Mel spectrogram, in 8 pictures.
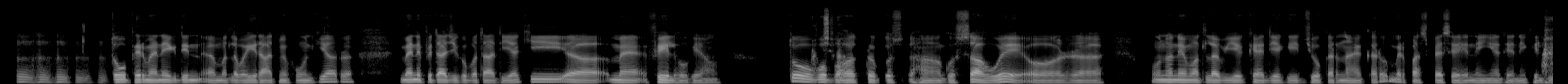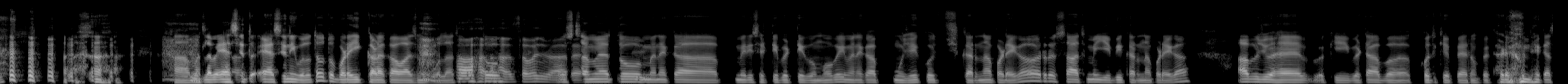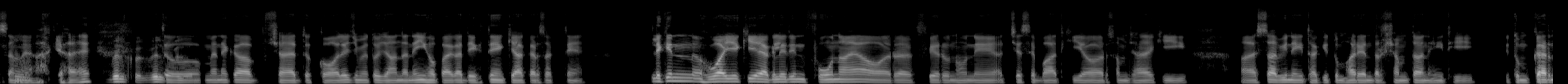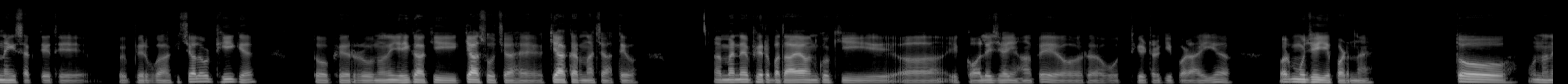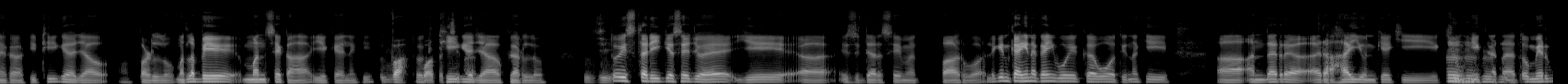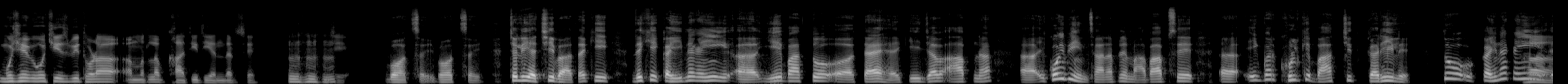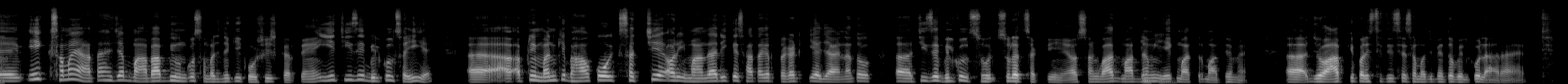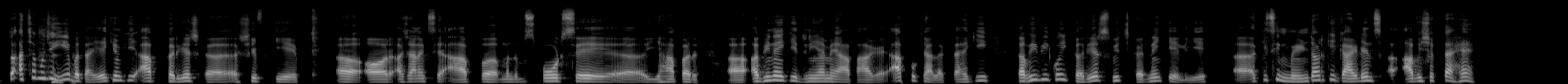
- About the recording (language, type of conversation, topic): Hindi, podcast, अपने डर पर काबू पाने का अनुभव साझा कीजिए?
- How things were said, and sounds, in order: laugh; chuckle; laughing while speaking: "खड़े होने का समय आ गया है"; in English: "थिएटर"; chuckle; in English: "करियर"; in English: "शिफ्ट"; in English: "स्पोर्ट्स"; in English: "करियर स्विच"; in English: "मेंटर"; in English: "गाइडेंस"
